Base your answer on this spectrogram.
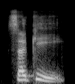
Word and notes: saki: Indian

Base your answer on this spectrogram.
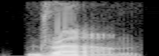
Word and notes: drown: British English

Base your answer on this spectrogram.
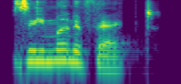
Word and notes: Zeeman effect: Indian

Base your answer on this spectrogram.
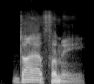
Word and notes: diathermy: British English

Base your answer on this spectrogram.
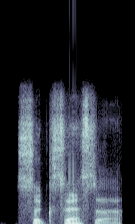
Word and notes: successor: British English

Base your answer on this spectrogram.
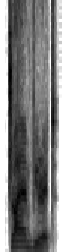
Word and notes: triumvirate: Indian

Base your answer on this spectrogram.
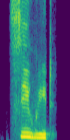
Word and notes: seaweed: Indian

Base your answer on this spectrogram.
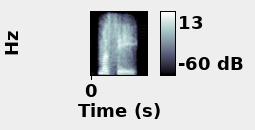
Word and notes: mahseer: Indian

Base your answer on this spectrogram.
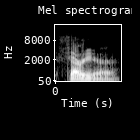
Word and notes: farrier: American English

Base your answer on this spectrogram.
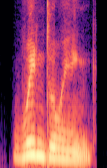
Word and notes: windowing: Indian

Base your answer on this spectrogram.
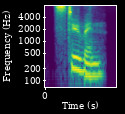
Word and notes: stearin: Indian

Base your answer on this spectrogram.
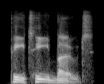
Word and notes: PT boat: British English

